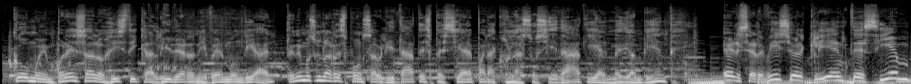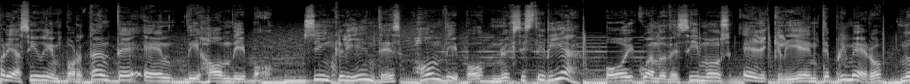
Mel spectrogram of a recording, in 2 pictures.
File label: Narrations Corporate E Learning Training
